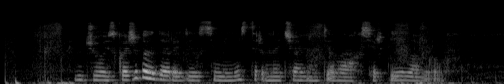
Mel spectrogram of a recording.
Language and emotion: Russian, neutral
